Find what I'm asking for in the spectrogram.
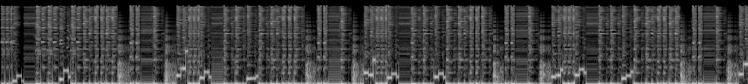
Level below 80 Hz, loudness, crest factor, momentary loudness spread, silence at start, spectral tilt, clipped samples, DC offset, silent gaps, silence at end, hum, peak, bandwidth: -30 dBFS; -23 LUFS; 18 dB; 4 LU; 0 s; -2.5 dB/octave; under 0.1%; 7%; none; 0 s; none; -4 dBFS; 17.5 kHz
